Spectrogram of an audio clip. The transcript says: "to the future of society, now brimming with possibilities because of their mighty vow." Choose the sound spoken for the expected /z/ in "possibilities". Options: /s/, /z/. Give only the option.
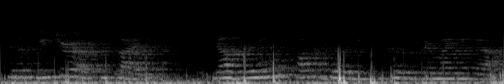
/z/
